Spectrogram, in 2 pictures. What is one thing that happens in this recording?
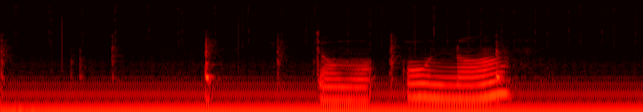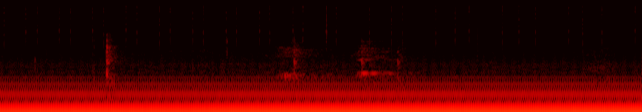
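A crochet hook clicks softly against yarn.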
